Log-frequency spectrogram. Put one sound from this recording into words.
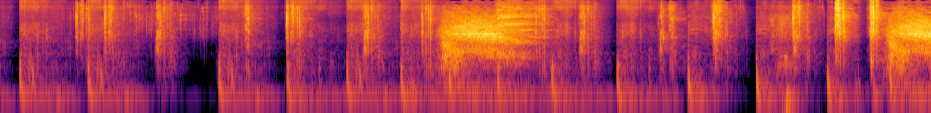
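Footsteps crunch slowly over rocky ground.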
